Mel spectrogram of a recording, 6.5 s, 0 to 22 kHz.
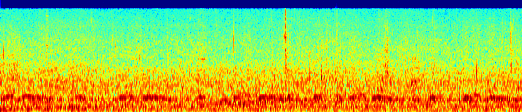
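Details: End-of-summer hive visit, 22 September, with honey bees: a continuous low drone of massed bees, with thin wavy flight tones drifting up and down and scattered soft clicks above.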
